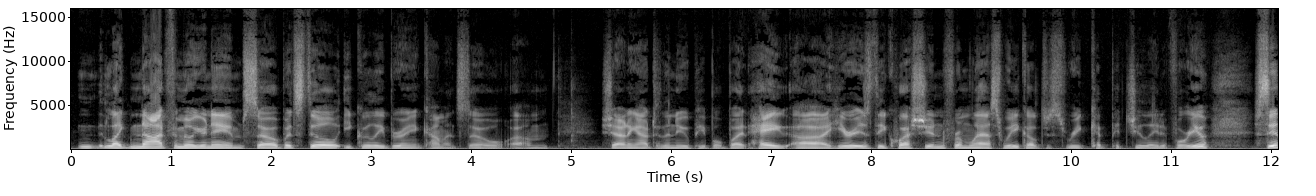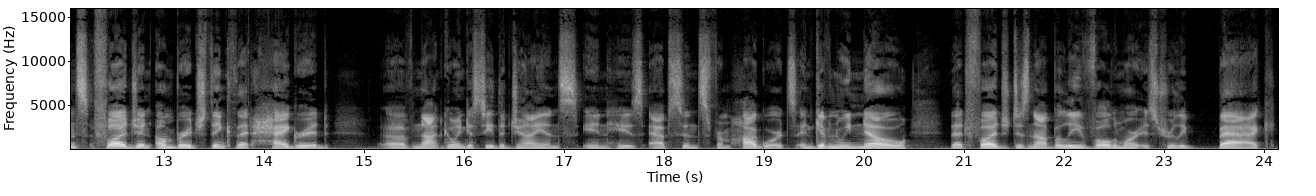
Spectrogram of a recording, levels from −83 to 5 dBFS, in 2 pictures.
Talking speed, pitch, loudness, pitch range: 165 wpm, 110 Hz, -18 LUFS, 100-130 Hz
